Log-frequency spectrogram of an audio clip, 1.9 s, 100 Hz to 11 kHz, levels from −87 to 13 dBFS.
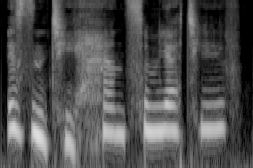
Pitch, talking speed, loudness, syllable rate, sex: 270 Hz, 125 wpm, -16 LUFS, 4.6 syllables/s, female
